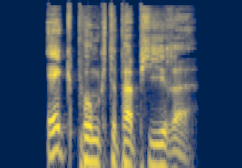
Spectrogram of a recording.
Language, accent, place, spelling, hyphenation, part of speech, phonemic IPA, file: German, Germany, Berlin, Eckpunktepapiere, Eck‧punk‧te‧pa‧pie‧re, noun, /ˈɛkˌpʊŋktəpaˌpiːʁə/, De-Eckpunktepapiere.ogg
- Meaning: nominative/accusative/genitive plural of Eckpunktepapier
